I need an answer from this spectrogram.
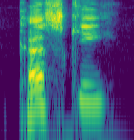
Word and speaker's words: Kuskey: collaboration with Angie custody kuskey because rhymes with Husky was it rhymes with Husky oh okay so it's Angie kuskey I know you got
